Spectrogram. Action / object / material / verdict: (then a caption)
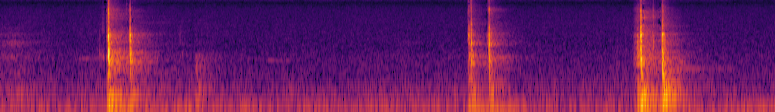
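tap / mechanical keyboard with plastic keycaps / plastic / none. A compact Akko mechanical keyboard with white and light-blue plastic keycaps on a dark case is tapped with sparse fingertip keypresses. Six sharp, bright plastic clicks come in three closely spaced pairs and die away almost instantly, with quiet gaps between them.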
